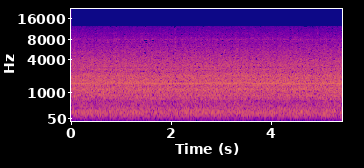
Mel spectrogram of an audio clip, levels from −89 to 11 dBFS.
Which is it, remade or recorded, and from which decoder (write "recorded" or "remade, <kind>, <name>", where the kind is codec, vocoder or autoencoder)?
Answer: recorded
